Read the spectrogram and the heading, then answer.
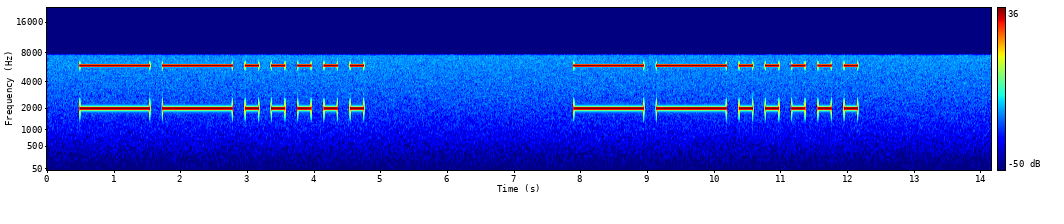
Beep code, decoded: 2 long, 5 short

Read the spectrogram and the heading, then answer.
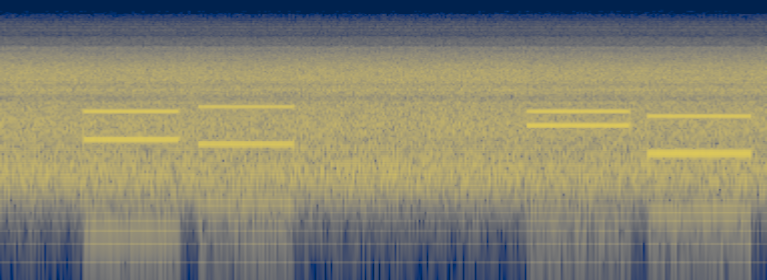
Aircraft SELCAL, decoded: JR-HS MR-FQ

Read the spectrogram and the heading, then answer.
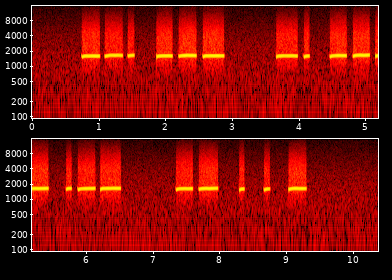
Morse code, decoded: GO NOW MEET

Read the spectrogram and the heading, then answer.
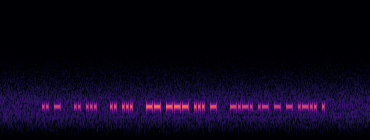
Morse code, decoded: IT IS IS MOST CATTLE

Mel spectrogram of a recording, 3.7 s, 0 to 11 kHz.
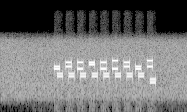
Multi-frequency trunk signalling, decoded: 154647518

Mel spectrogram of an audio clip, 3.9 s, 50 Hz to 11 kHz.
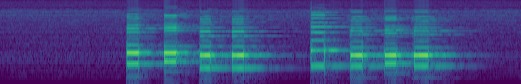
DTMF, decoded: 8011 6474

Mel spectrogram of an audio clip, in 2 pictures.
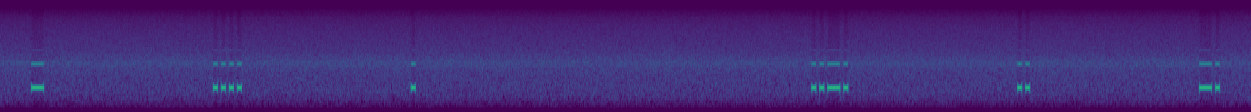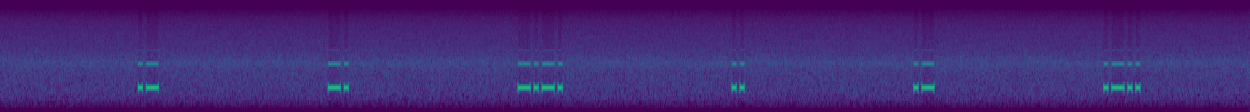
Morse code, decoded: THE FINANCIAL

